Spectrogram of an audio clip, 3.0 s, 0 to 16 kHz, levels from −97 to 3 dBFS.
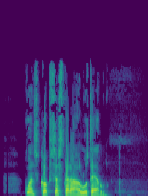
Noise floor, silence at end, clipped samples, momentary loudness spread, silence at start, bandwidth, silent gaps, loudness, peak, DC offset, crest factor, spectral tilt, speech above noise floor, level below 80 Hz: -63 dBFS; 0.85 s; under 0.1%; 8 LU; 0.5 s; 11.5 kHz; none; -16 LUFS; 0 dBFS; under 0.1%; 18 dB; -6 dB/octave; 48 dB; -46 dBFS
